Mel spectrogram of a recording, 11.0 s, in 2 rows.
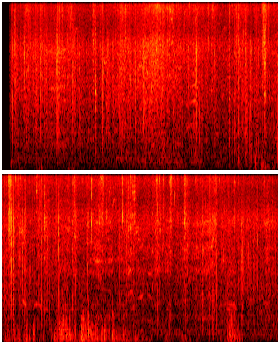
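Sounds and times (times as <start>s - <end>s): rain pattering on leaves: 0.1s - 11.0s.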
